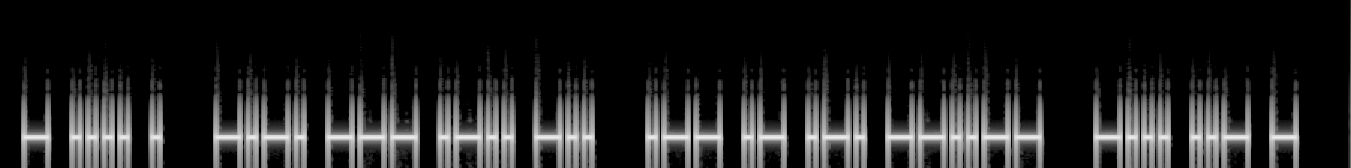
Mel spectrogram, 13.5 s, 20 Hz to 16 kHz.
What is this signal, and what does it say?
Morse code, heard as a keyed tone, about 15 wpm, 700 Hz. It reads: THE COLD WAR, BUT
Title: Sentences from Top 1200 Words 15wpm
